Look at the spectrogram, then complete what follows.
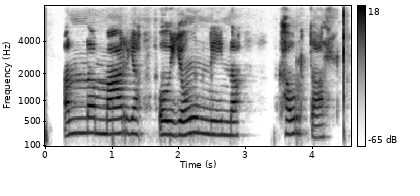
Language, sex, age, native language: Icelandic, male, 8, Icelandic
